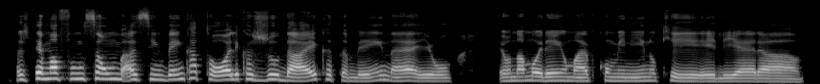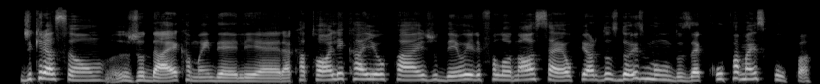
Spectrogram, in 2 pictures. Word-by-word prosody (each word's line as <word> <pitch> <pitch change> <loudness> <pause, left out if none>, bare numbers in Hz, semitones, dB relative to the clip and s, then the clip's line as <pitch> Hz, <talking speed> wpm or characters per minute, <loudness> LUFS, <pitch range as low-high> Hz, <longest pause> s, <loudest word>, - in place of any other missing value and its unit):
A 220 - -2
gente 220 - -11
tem 275 0 +8
uma 265 +1 +6
função, 255 -1 +1
assim, 230 -1 -1
bem 225 +3 -1
católica, 235 -4 +1
judaica 215 +1 +1
também, 160 +2 -5
né, 170 -4 -1
eu 150 0 -3 0.5
eu 170 +1 -4
namorei 180 0 0
uma 165 -2 -1
época 160 - -8
com 185 - -6
um - - -7
menino 170 +1 -6
que 185 - -12
ele 150 -2 -2
era 140 -3 -1 0.4
de 235 +6 -4
criação 205 -9 +1
judaica, 190 +2 +2
a - - -11
mãe 165 0 -6
dele 155 -1 0
era 145 0 0
católica 220 +5 0
e 240 - +3
o 235 - +2
pai 210 -2 +1
judeu 200 0 -2
e 230 - +8
ele 225 0 +1
falou: 220 -3 -2
"Nossa, 230 +3 +1
é 185 0 +3
o - - 0
pior 215 +1 +1
dos 240 +1 -3
2 240 +5 +3
mundos, 210 -9 -3
é 185 - +6
culpa 250 +9 -2
mais 245 +1 0
culpa." 210 - -7
200 Hz, 175 wpm, -23 LUFS, 165-235 Hz, 0.5 s, tem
